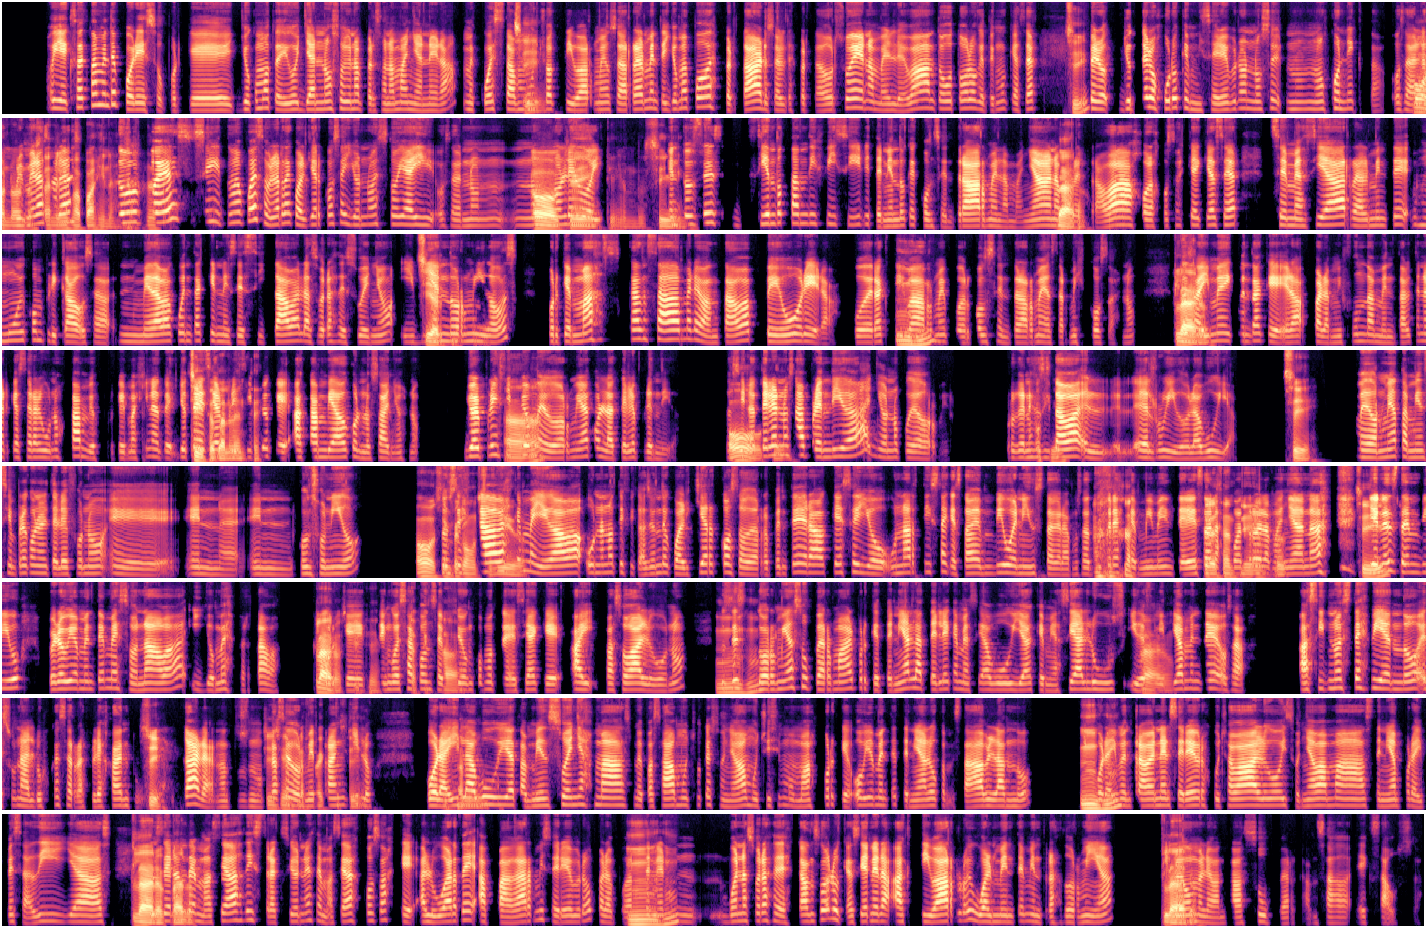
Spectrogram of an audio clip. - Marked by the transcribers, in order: chuckle; laugh; chuckle
- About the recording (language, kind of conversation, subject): Spanish, podcast, ¿Qué haces para dormir mejor por las noches?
